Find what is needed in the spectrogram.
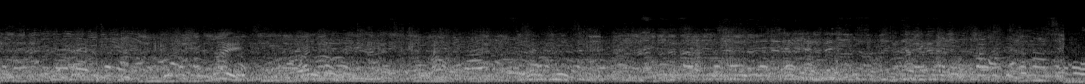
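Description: Market crowd chattering: many voices talking over one another at once, with no single speaker standing out.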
